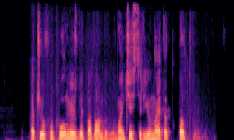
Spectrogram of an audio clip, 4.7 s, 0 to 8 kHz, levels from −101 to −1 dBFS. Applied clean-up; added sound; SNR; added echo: neural mask model DeepFilterNet 3.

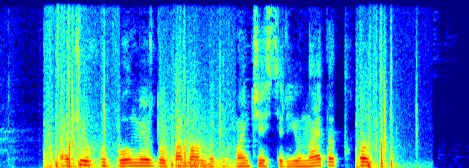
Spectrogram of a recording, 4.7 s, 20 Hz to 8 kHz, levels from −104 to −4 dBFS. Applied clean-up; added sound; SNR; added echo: neural mask model RNNoise.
